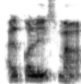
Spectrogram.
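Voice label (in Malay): "alkoholisme", Malay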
